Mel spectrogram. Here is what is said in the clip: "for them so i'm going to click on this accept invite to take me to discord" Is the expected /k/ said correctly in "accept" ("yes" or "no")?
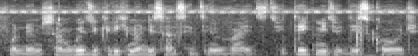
no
